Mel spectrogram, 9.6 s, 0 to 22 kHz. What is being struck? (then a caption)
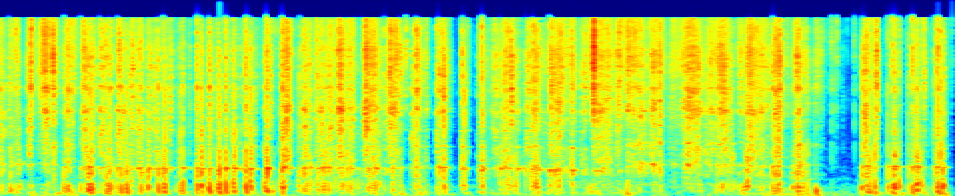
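Cardboard paper towel tube. Fingernails rapidly tap and scratch on an empty, hollow cardboard paper towel roll held horizontally. The sound is a dense, uneven stream of dry clicks and scrapes over a hollow tone around 445 Hz, with a brief quieter dip near the end before the tapping resumes.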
